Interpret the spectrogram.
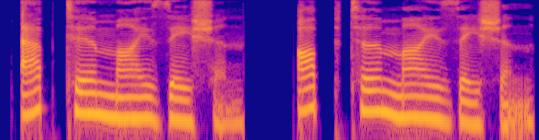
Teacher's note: Stress the za syllable and keep shun light.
